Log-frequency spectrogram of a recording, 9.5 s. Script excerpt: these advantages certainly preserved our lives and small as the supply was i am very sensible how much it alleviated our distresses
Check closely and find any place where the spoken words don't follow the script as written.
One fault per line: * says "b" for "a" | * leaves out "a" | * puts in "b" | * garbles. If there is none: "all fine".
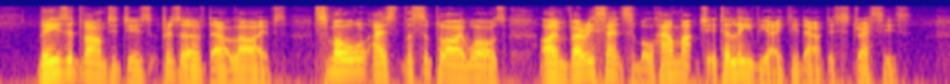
* leaves out "certainly"
* leaves out "and"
